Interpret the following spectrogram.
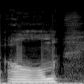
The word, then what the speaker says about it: Om: in this section so where there are three distinct sounds there's the a sound as an about which is like an aw there's an you sound such as an uber ooh and then as we finish up the room sound is like mmm so again Oh three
